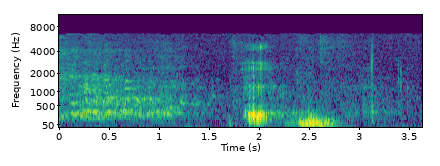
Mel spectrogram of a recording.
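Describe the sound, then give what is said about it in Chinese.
A small puppy makes soft, snuffly whimpering and sniffing sounds, with two short bursts a moment apart over a quiet background. “一旦不在，这个小狗它会怕，或是现在已经好玩，所以我就把它放在我的水桶里头。”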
